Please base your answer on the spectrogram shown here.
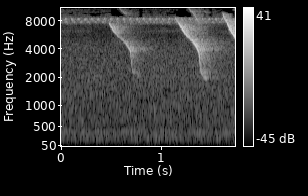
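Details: Northern cardinal song with loud whistled notes swooping downward in pitch, each stronger than the last, the third cut off at the end. Faint continuous high whine and low-frequency hum in the background.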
